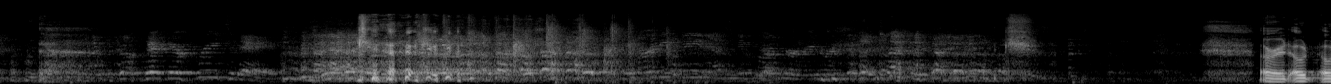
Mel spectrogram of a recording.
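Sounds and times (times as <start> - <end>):
laughter: 0.0 - 1.5, 2.8 - 6.6, 8.1 - 11.8
speech: 3.6 - 4.8, 12.9 - 13.3
round of applause: 5.0 - 7.0.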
